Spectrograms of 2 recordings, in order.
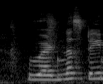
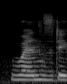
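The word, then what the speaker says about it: Wednesday: show चल रहा है जैसे कि वेडनेसडे नहीं होता वेनसडे होता है रिसीप्ट नहीं होता रिसी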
